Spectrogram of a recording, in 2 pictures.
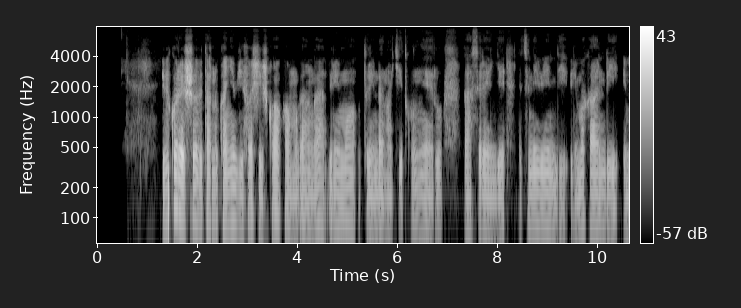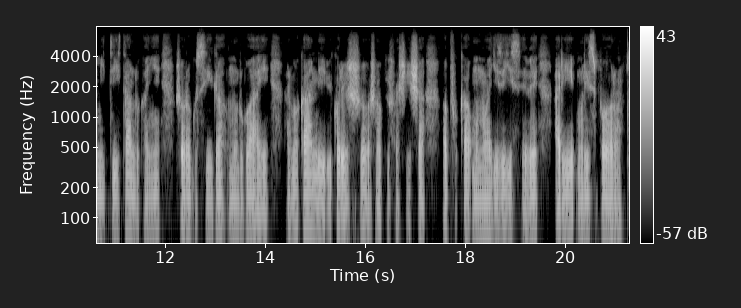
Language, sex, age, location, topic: Kinyarwanda, male, 18-24, Huye, health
